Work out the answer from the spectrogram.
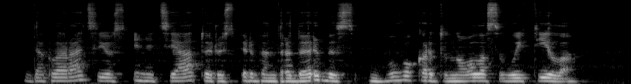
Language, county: Lithuanian, Telšiai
